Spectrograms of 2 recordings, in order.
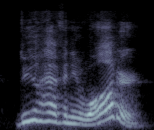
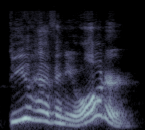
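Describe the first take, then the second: First: "water" said clearly as wor-der, with a tapped t; clear water in sentence. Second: "water" blurred to sound like "order". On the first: Teacher shows the question for students: "water" said clearly. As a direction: say "water" plainly inside the question. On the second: Teacher shows how "water" gets confused: "water" blurred into "order". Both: Shown as a demonstration. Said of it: "Olha só, fica muito parecido".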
